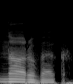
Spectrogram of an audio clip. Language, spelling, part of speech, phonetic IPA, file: Polish, Norweg, noun, [ˈnɔrvɛk], Pl-Norweg.ogg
